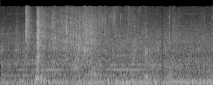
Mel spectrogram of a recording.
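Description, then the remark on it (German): A message-in-a-bottle with its lid on is thrown into water with a single short splash, followed by a steady wash of moving water and faint trickling. No one speaks. “Und jetzt werfe ich sie mir ans Wasser.”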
